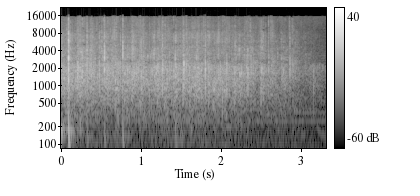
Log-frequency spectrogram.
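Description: An audience applauds in a dense, steady wash of clapping that holds for a few seconds, with sharp individual claps standing out before it gradually tapers off.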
